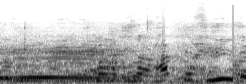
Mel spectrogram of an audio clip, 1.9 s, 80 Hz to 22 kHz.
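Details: Sahiwal bull calf at a cattle market on 30 November 2024, sold to a Dhaka farmer; a steady, low, held moo of under a second, then shorter wavering tones, amid market chatter, bargaining voices and background music.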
